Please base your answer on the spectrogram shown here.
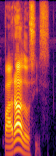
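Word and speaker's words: παράδοσις: Esta palabra instrucciones, en el griego la palabra es paradosis, o no mentiras, tiene tilde en la A, paradosis, ¿sí? Tiene el acento en la segunda A, paradosis.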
